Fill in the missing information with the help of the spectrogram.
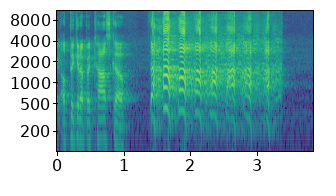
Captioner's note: laughs with laugh track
